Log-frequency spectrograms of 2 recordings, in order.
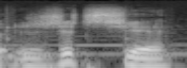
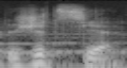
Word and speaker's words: życie: Okay, so the Z with the dot over it is the zh, RZ. So hold on, let me just try. So życie, or życie. I don't know why I'm pronouncing this like a ch.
